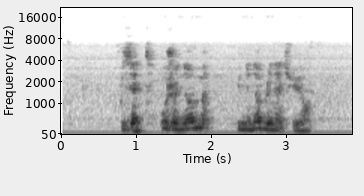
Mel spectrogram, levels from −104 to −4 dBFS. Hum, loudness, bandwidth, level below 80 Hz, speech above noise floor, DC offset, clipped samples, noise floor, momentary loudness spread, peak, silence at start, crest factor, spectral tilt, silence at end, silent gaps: none; -28 LUFS; 7 kHz; -64 dBFS; 32 dB; under 0.1%; under 0.1%; -60 dBFS; 13 LU; -12 dBFS; 0.8 s; 18 dB; -7.5 dB/octave; 0.55 s; none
